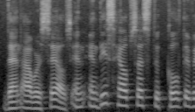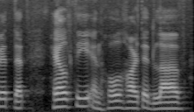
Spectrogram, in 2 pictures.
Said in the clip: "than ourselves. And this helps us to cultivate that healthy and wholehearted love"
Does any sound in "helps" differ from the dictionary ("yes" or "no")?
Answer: no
